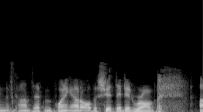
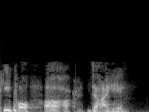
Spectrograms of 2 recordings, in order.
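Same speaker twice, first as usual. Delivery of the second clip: put-on elderly British voice, pitched higher; 6 semitones higher, 4 dB louder than usual. Imagining a movie character stepping in: Richard Attenborough impression. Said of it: "Attenborough to come out of the shadows and just be like".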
